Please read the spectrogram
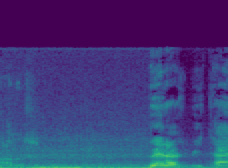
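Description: A man's voice speaking briefly about one and a half seconds in, over a steady low hum.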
